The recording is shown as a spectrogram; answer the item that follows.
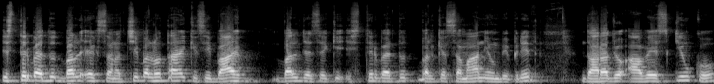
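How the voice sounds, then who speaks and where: Higher-pitched man teaching a science lesson. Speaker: science teacher for exam preparation. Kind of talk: explanatory lecture read from notes.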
